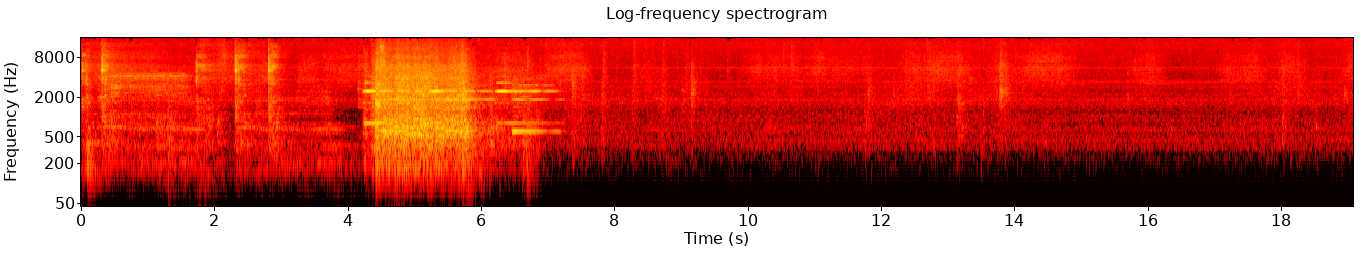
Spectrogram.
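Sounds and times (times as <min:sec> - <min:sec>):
train running noise: 0:03.6 - 0:07.2
short steady tones: 0:04.2 - 0:07.3.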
